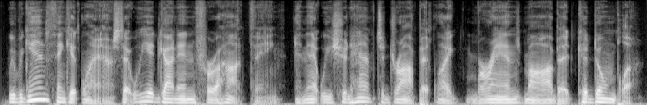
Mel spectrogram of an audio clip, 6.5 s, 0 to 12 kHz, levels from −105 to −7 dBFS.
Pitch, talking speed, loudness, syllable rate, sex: 95 Hz, 260 wpm, -18 LUFS, 5.3 syllables/s, male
